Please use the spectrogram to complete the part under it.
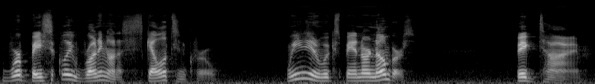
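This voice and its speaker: An amateur dramatic story reader delivers an expressive, theatrical first-person narration. His voice is on the high side, at normal speed, with no echo.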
